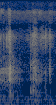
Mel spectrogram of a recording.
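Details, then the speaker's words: Three quick, sharp voiced yelps, almost animal-like, a man with Tourette syndrome imitating another person's vocal tic. "I remember I was doing this in Japan and I and a guy asked me why I did it and he actually had Tourette's syndrome as well, but his Tourette's made him go."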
